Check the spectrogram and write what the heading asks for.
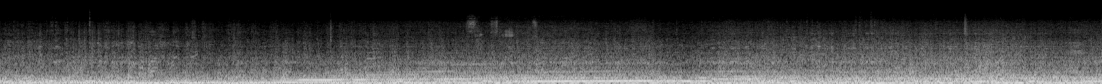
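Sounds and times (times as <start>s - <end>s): car engine running: 0.0s - 11.0s
car rumbling on gravel: 0.0s - 11.0s.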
